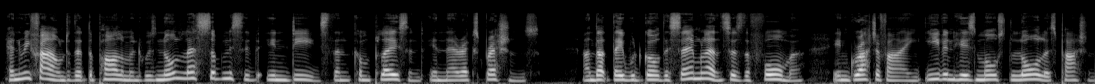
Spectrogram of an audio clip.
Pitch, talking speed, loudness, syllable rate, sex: 210 Hz, 185 wpm, -18 LUFS, 5.0 syllables/s, female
